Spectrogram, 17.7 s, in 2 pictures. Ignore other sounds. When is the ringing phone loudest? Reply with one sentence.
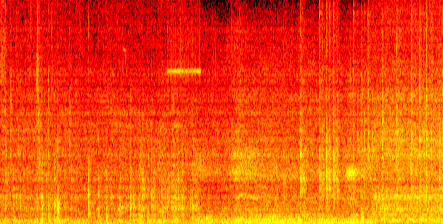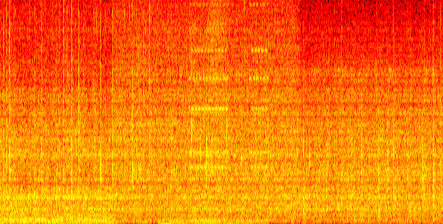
The loudest moment of the ringing phone is at 13 seconds.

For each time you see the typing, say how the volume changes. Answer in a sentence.
You can hear the typing from 5.7 to 14.3 s, at a steady volume.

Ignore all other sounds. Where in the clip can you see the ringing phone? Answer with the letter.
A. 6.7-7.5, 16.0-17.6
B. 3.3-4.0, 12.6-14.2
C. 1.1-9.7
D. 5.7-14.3
B.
